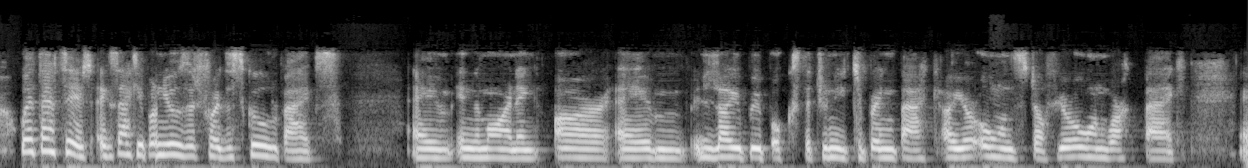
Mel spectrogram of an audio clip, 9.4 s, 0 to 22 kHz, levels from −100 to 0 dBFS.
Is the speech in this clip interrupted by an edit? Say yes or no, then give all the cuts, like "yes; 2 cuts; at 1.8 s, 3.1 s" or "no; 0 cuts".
yes; 1 cut; at 1.2 s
